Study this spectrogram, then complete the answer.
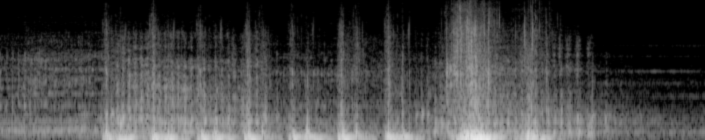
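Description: Heavy footsteps thud nearby.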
